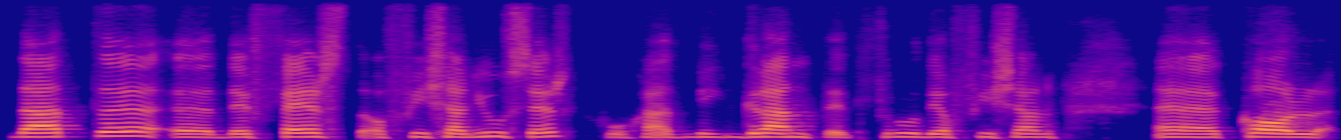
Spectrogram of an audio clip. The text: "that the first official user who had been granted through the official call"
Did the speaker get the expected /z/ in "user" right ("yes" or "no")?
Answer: no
